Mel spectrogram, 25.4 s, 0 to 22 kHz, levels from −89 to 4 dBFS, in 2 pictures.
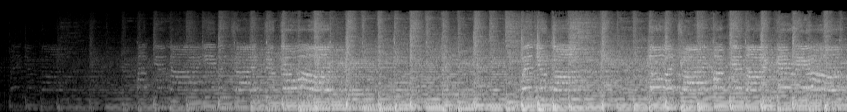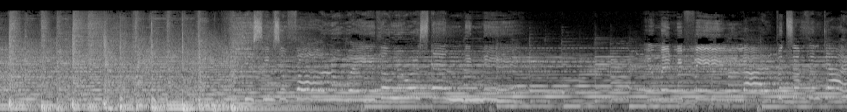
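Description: From 0.0 to 4.67 s, the fade-in passes through a gain stage that keeps only about 11 bits and adds no dither, causing truncation distortion on a fade. The quietest stretch, 0.0 to 2.71 s, turns gritty before the level rises.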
